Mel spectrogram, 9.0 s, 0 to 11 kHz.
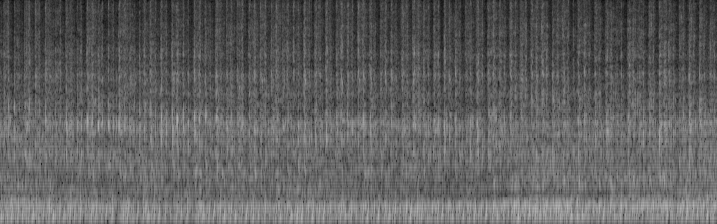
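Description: A 2005 Texas custom chopper motorcycle idles with a loud, steady, rapid engine pulse that holds an even rumble throughout without revving.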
